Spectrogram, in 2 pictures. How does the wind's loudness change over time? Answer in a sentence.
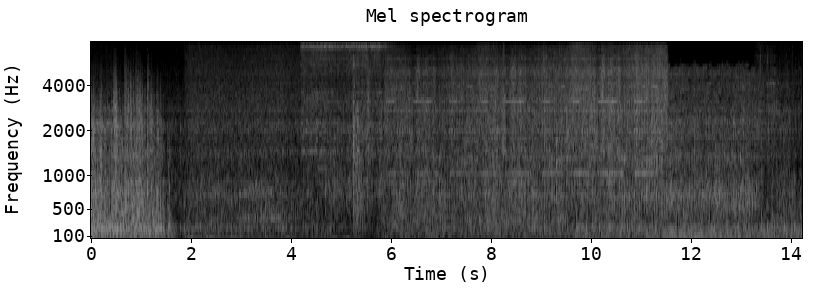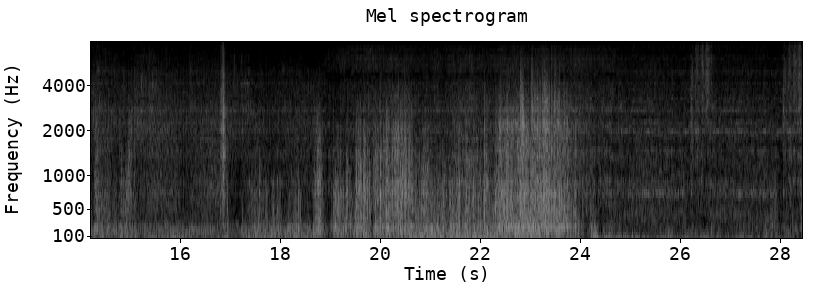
The loudness of the wind goes down, then up.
